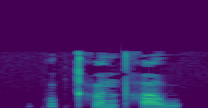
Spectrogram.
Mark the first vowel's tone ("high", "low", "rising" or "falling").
high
